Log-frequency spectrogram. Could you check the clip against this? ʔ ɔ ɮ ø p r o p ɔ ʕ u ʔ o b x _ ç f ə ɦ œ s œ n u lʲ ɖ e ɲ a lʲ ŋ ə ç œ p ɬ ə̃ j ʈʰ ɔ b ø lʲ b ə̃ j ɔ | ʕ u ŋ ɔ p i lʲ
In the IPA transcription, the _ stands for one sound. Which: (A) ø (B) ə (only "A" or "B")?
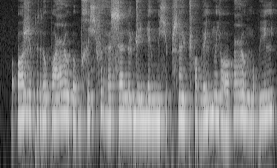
B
